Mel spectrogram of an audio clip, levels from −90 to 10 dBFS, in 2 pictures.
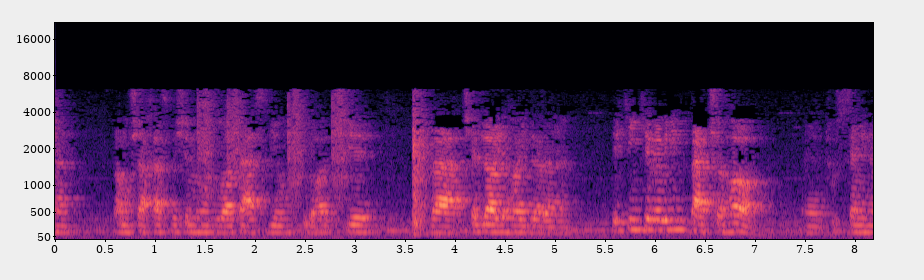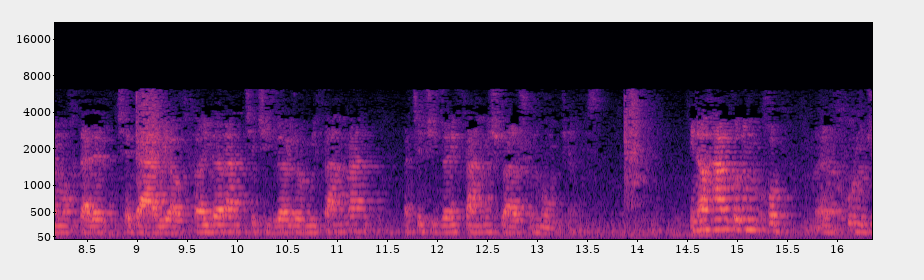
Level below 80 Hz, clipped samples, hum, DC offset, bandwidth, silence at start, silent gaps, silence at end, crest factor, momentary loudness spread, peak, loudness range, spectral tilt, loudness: -52 dBFS; under 0.1%; none; 0.1%; 6.6 kHz; 0 s; none; 0 s; 20 dB; 16 LU; -4 dBFS; 7 LU; -6 dB/octave; -24 LUFS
